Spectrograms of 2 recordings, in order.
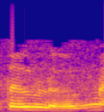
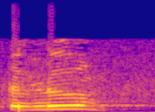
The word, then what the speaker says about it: Tư Lượng: Vì cái kinh Tư Lượng này còn đọc là kinh Tư Lương, thì hai cái chữ này đó thì chữ nào cũng được.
